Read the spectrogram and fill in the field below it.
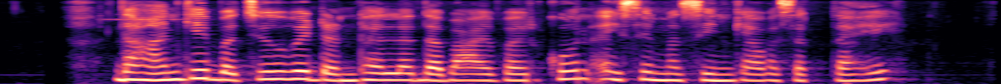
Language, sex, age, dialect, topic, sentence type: Chhattisgarhi, female, 18-24, Central, agriculture, question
